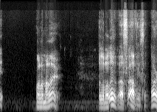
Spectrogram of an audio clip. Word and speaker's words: Woolloomooloo: Woolloomooloo.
